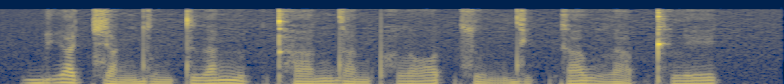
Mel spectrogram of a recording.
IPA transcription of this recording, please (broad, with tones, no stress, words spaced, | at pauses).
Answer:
bi˥˩a̯ t͡ɕa˩˦ŋdu˩˦n tɯ˦˥a̯nu˨˩k̚ tʰa˦˥nda˧npʰlɔː˦˥t̚su˩˦n di˨˩t̚ka˥˩w la˨˩p̚kʰle˦˥k̚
